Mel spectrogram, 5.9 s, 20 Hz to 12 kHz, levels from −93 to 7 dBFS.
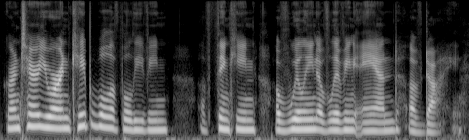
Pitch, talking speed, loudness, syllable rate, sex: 200 Hz, 155 wpm, -18 LUFS, 5.8 syllables/s, female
